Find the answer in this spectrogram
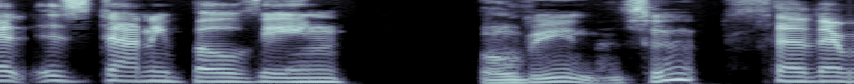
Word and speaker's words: Boivin: Donnie Boivin.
